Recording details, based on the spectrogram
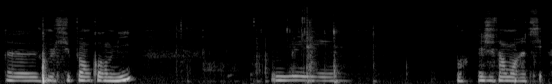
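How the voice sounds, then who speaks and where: A woman's voice: on the low side, flat delivery, normal speed. A woman vlogger chatting casually through a makeup tutorial, self-deprecating and full of fillers and repeated words. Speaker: beauty vlogger.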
